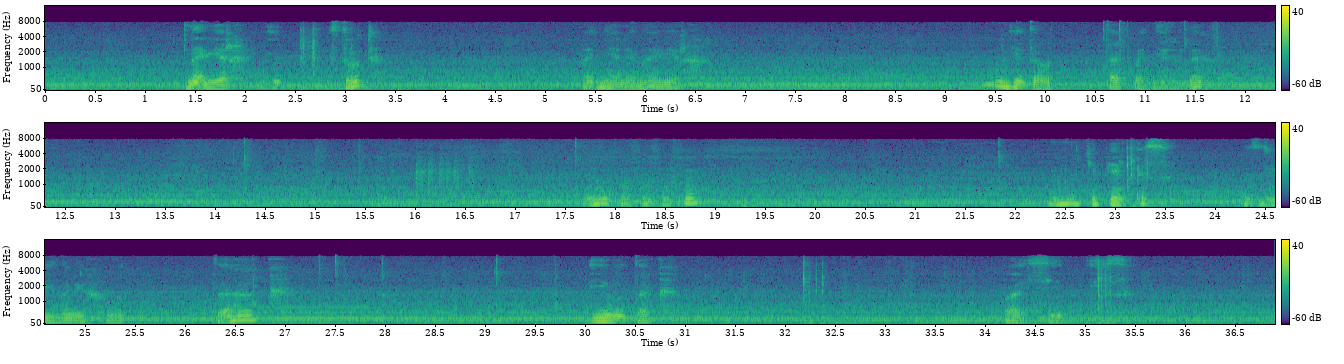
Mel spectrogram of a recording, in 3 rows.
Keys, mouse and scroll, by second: 11.4-14.4 middle drag, 17.6-20.6 middle drag, 28.0-31.0 middle drag.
